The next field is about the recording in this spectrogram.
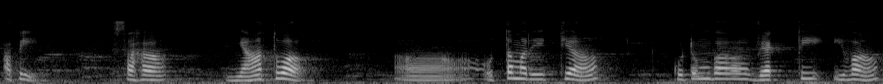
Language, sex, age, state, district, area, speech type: Sanskrit, female, 45-60, Telangana, Nirmal, urban, spontaneous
